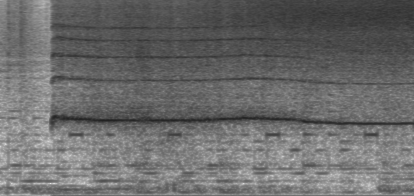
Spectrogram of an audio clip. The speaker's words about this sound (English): Is that the first train ever invented?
